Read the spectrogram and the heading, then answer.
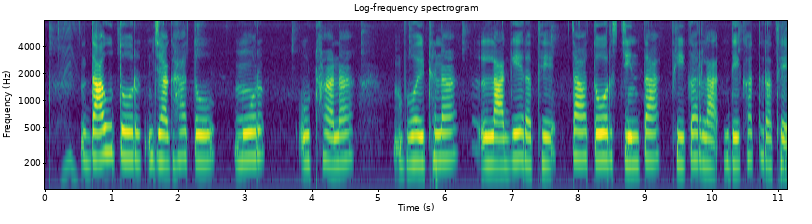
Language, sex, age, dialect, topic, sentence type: Chhattisgarhi, female, 25-30, Northern/Bhandar, banking, statement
